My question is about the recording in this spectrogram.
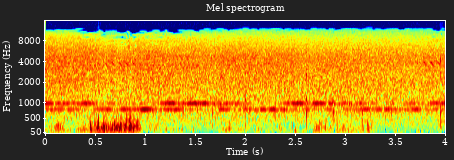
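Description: Wind rumbling on the microphone for about the first second, then dropping to a quieter outdoor hush, with a faint steady two-pitch tone held throughout.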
